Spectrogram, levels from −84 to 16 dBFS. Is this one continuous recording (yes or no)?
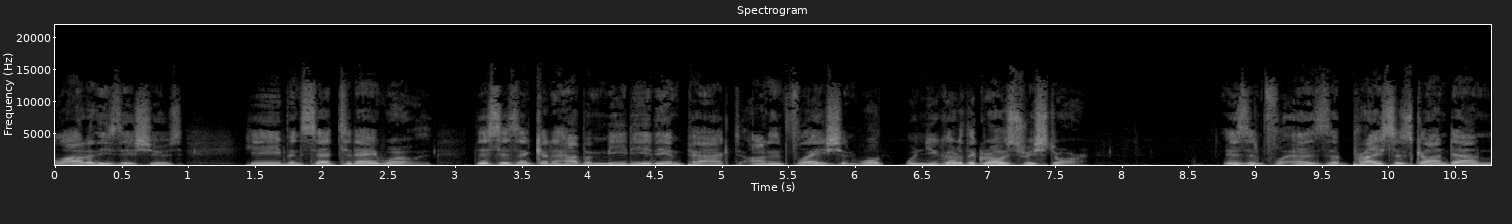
no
